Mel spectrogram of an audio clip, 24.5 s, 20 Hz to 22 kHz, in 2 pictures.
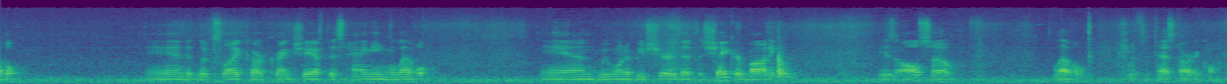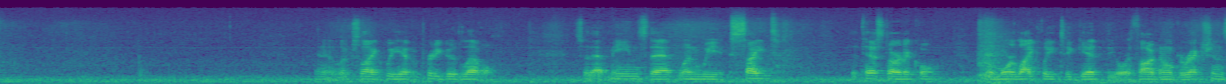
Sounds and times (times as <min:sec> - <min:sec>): Speech: 0:00.0 - 0:00.2, 0:01.5 - 0:04.4, 0:05.4 - 0:07.9, 0:08.8 - 0:09.6, 0:10.5 - 0:12.3, 0:15.4 - 0:17.3, 0:18.0 - 0:20.2, 0:20.8 - 0:24.5.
